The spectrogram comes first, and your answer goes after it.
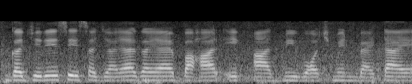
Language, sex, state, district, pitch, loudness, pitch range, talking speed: Hindi, female, Haryana, Rohtak, 185 Hz, -17 LUFS, 180-195 Hz, 160 wpm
